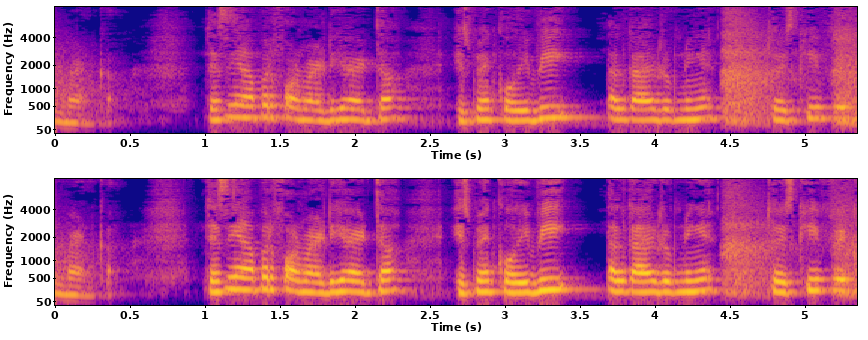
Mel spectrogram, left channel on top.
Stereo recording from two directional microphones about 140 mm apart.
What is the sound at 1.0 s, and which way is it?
A woman's voice, 40° right (ahead or behind).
